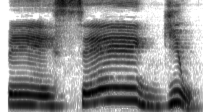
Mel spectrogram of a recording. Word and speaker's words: perseguiu: A gente fala perseguiu, a gente não fala perseguiu, e a gente não pronuncia esse GU. Então, por não pronunciar o GU, a gente só pronuncia o IU, ou seja, é um ditongo.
